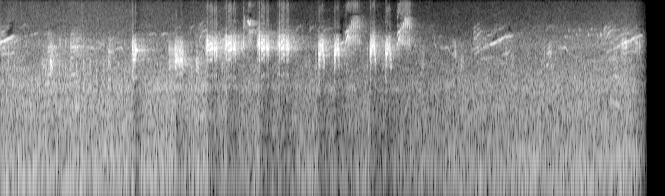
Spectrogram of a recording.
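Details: A Great reed warbler at a pond gives harsh, grating notes in quick chattering bursts for a few seconds, over a steady rumble of wind or distant traffic.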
